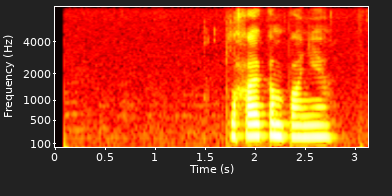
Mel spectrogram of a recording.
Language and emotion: Russian, neutral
